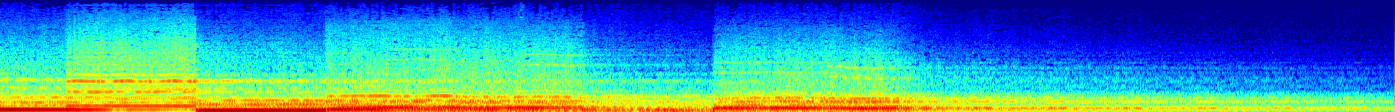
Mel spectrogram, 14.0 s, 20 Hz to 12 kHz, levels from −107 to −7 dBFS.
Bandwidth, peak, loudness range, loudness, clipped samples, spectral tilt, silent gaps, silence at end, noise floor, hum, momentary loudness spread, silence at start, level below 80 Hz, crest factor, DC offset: 3.8 kHz; -6 dBFS; 20 LU; -19 LUFS; under 0.1%; -11.5 dB/octave; none; 0.3 s; -44 dBFS; none; 23 LU; 0 s; -34 dBFS; 12 dB; under 0.1%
